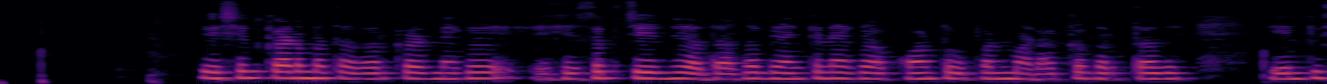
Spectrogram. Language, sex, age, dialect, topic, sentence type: Kannada, female, 51-55, Dharwad Kannada, banking, question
